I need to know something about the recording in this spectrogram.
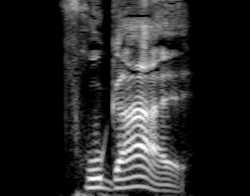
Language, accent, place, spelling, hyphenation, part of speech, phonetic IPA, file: German, Germany, Berlin, frugal, fru‧gal, adjective, [fʁuˈɡaːl], De-frugal.ogg
- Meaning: frugal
